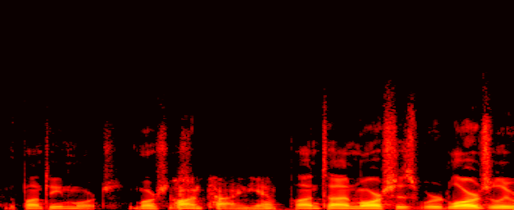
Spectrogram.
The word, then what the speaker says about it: Pontine: Pontine, that's the way you pronounce that, right? The Pontine marshes? Pontine, yeah.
